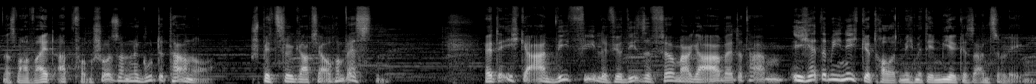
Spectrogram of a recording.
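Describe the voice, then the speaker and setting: Radio drama: blunt, forgetful middle-aged man, wry and swinging in pitch, gravelly edge. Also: sing-song, normal speed, soft background music. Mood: wry, reminiscing. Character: gruff, sardonic, forgetful former escape helper. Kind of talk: naturalistic radio play acting.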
